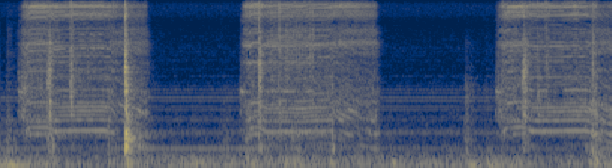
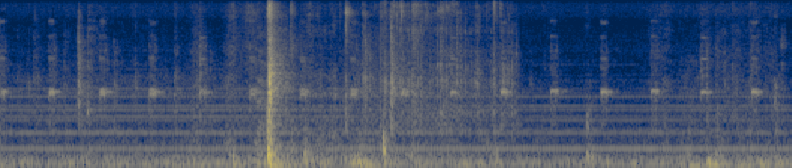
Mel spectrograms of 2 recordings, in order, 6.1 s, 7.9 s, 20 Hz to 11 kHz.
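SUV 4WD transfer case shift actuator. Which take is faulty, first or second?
second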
